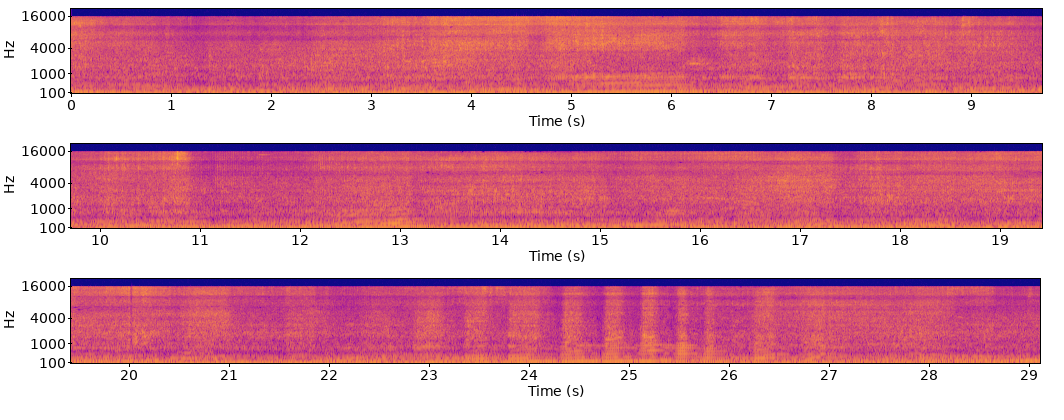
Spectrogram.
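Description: Several demolition-derby compact cars' engines running and revving at once, their pitches rising and falling over each other. Scattered knocks come through, with a quick run of them a little before the end.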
